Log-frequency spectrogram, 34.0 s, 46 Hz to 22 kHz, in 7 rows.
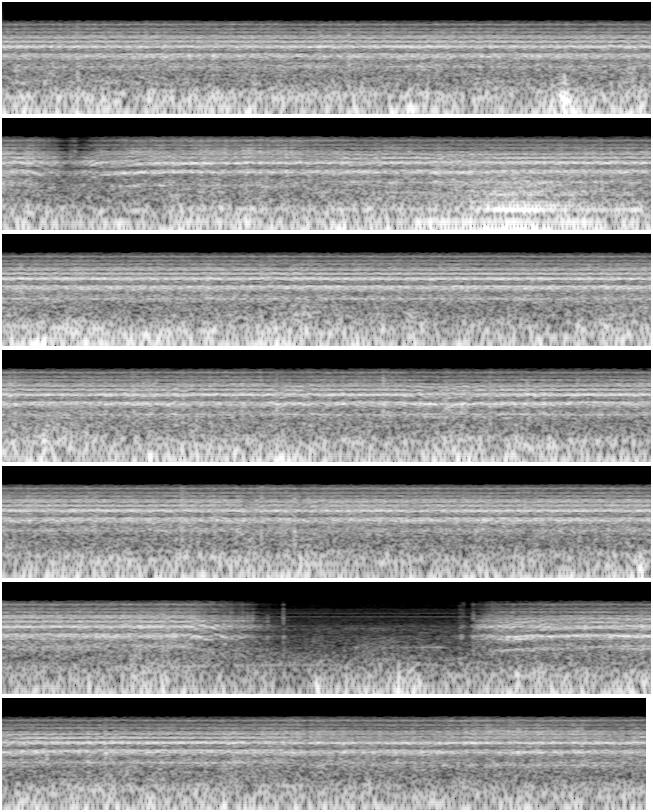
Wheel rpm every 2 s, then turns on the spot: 160, 160, 130, 160, 160, 160, 160, 160, 160, 160, 160, 160, 150, 10, 140, 160, 160.
none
